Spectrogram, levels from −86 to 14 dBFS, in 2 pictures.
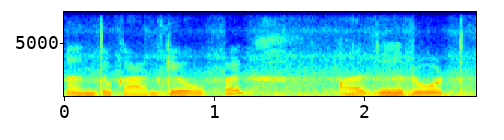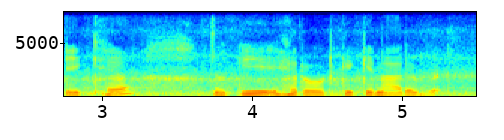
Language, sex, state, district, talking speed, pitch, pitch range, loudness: Hindi, male, Bihar, Saran, 165 wpm, 205 Hz, 195-215 Hz, -15 LUFS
